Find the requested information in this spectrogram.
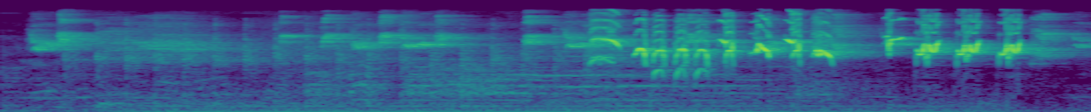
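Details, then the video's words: Caged Black-headed Bulbul singing after its moult while still learning: soft scratchy twittering builds into loud, rapid, sharply repeated chattering notes, some clustered in quick groups, over a steady low electrical hum. "Burung Cucak cungkok gacor paska mabung"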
